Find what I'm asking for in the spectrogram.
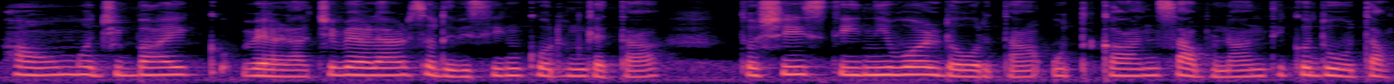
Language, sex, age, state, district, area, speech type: Goan Konkani, female, 30-45, Goa, Canacona, rural, spontaneous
